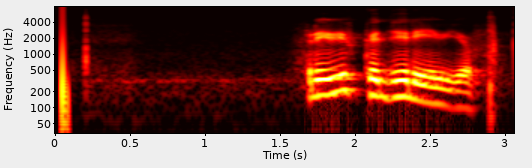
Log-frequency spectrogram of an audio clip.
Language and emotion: Russian, neutral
